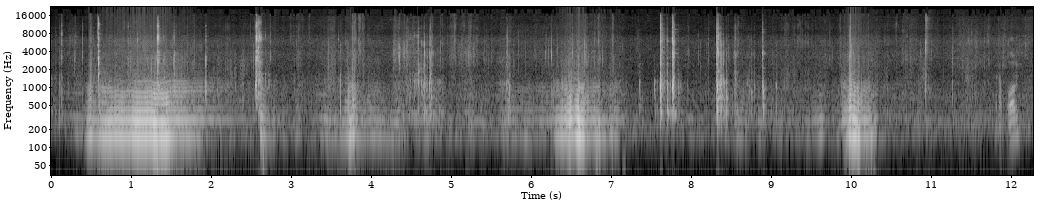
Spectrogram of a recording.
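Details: Giant honey bees swarming at a small wild nest with white comb being cut for honey in Thailand; a low droning buzz with stacked overtones swells loudly in bursts around one, six and ten seconds, with sharp clicks and handling knocks between.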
